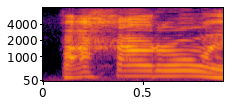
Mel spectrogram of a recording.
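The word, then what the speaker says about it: pájaro: Paro is how you say bird.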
